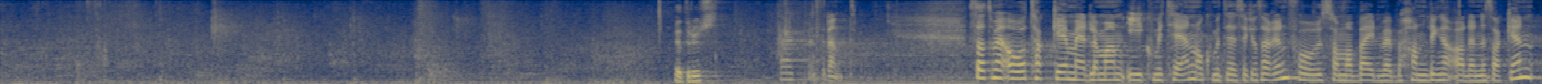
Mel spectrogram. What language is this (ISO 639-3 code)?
nor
